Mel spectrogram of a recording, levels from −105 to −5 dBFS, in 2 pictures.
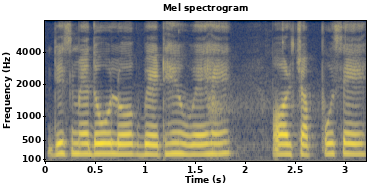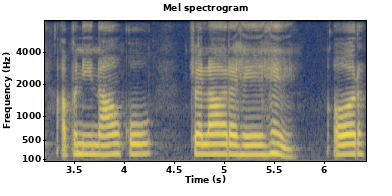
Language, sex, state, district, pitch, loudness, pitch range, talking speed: Hindi, female, Rajasthan, Jaipur, 210 Hz, -16 LUFS, 205-215 Hz, 160 wpm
